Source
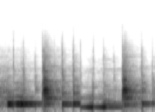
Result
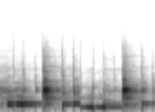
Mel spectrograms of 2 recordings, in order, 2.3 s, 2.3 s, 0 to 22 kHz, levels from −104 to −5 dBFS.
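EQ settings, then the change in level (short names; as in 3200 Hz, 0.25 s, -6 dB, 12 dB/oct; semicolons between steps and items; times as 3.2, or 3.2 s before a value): thirty-one-band EQ 100 Hz +8 dB, 160 Hz +8 dB, 800 Hz +11 dB; -8.0 dB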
